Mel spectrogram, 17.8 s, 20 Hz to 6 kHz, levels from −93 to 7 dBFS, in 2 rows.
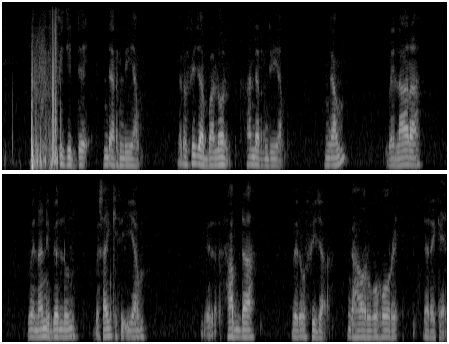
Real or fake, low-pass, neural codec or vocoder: fake; 5.4 kHz; vocoder, 44.1 kHz, 128 mel bands, Pupu-Vocoder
